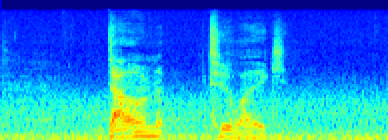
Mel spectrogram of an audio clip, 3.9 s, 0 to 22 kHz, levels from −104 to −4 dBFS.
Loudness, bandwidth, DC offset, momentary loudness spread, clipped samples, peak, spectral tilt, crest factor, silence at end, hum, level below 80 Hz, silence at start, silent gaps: -33 LUFS; 16 kHz; under 0.1%; 19 LU; under 0.1%; -14 dBFS; -6 dB/octave; 22 dB; 0 s; none; -48 dBFS; 0 s; none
